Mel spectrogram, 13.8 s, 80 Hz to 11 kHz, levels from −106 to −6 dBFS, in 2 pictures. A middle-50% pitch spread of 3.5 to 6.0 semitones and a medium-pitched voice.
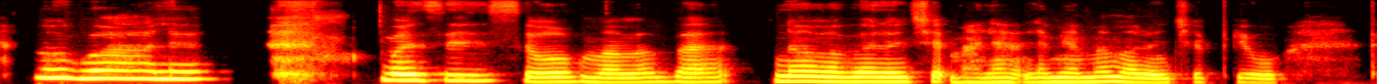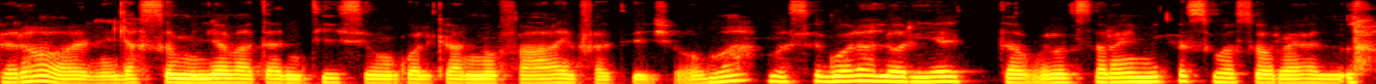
Yes: average, 4.4 semitones; medium, 170 Hz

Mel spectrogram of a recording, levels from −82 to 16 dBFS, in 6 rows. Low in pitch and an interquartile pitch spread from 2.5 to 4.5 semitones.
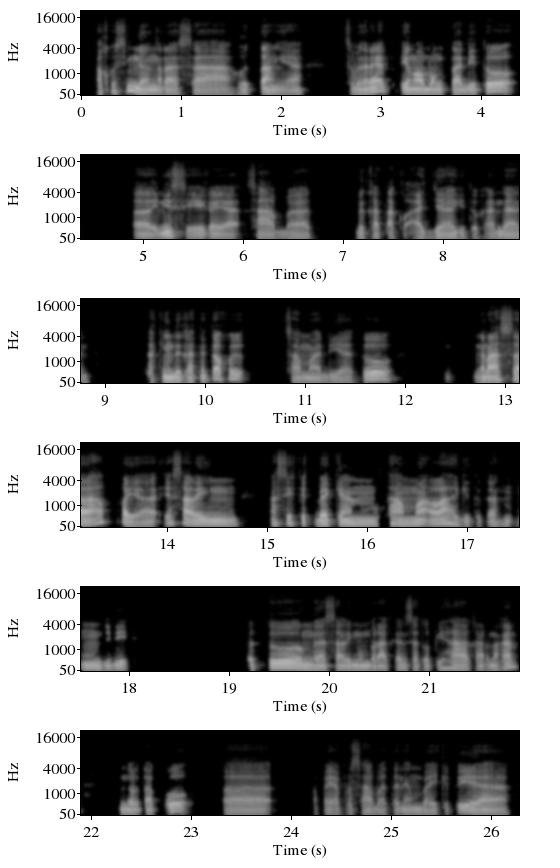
No: low, 105 Hz; average, 4.9 semitones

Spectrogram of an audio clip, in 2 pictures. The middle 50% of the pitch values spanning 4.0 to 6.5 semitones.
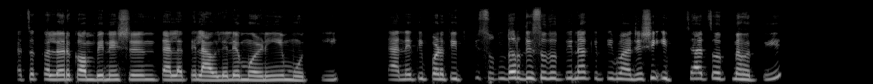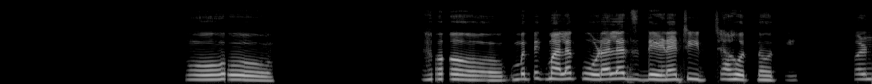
No: average, 3.2 semitones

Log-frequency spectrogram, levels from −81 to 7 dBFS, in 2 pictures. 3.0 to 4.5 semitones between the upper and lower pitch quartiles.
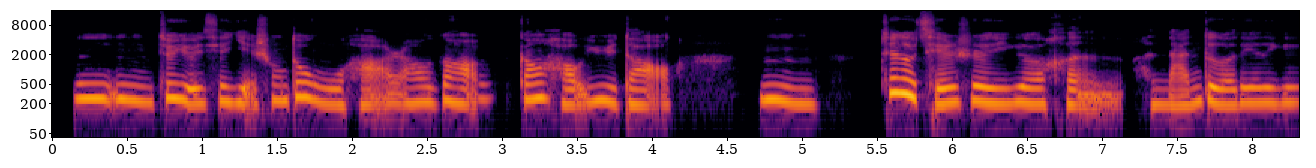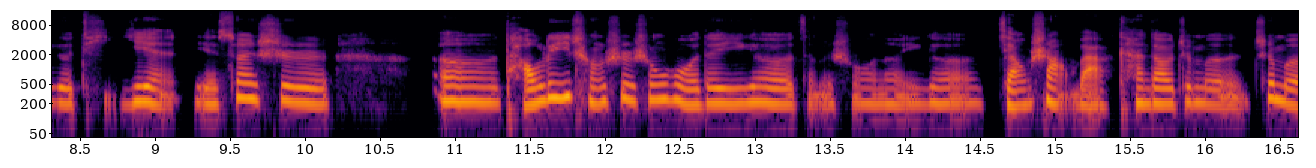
No: narrow, 2.6 semitones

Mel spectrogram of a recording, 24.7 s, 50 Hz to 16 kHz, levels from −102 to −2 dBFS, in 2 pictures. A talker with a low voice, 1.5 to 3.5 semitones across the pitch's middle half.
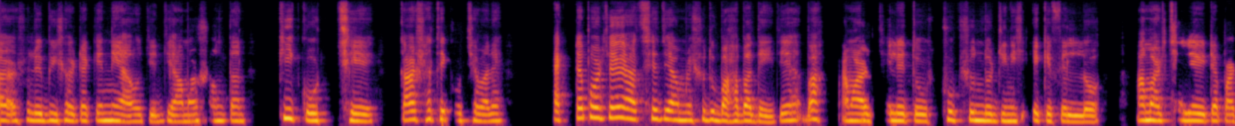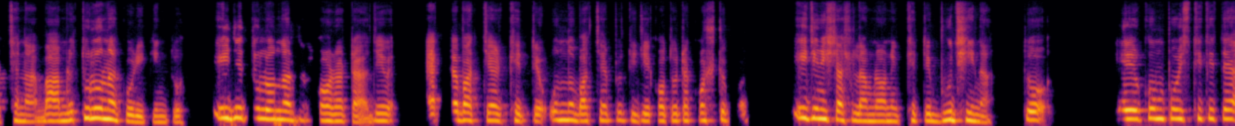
No: high, 215 Hz; average, 3.1 semitones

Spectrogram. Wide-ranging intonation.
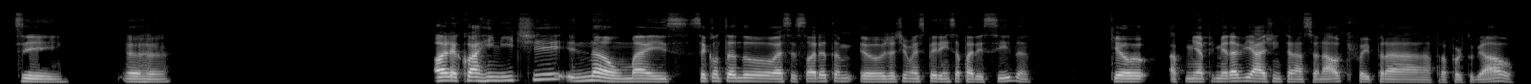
No: average, 2.7 semitones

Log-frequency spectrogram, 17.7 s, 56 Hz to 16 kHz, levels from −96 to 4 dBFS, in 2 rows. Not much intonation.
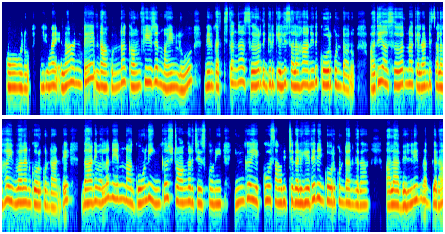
Yes: narrow, 2.3 semitones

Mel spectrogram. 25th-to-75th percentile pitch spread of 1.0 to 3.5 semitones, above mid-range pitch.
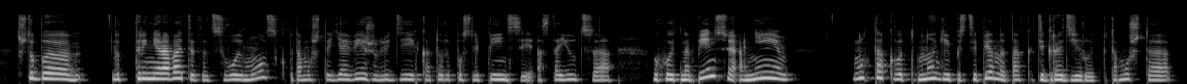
Yes: average, 3.1 semitones; high, 225 Hz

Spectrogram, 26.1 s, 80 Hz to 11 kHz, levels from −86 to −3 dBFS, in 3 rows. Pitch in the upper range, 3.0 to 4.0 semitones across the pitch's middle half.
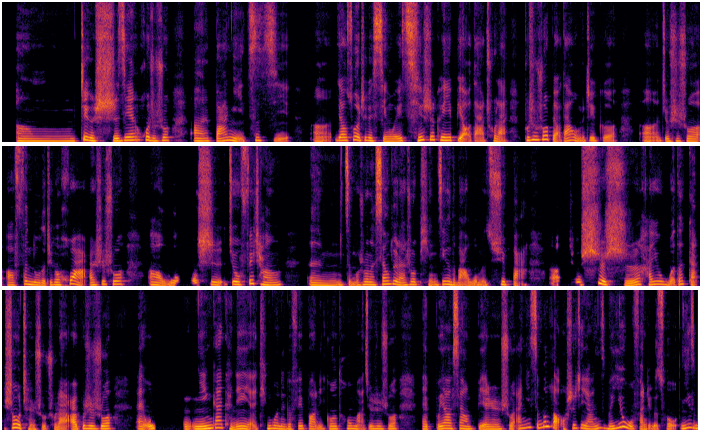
Yes: high, 205 Hz; average, 3.6 semitones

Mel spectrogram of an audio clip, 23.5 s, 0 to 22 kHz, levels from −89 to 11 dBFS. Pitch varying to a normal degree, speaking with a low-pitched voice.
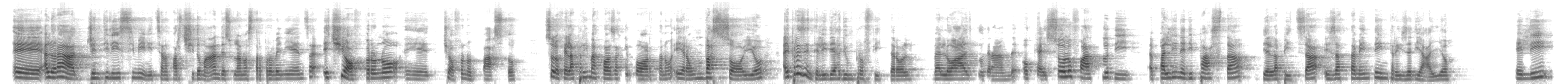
No: average, 3.5 semitones; medium, 175 Hz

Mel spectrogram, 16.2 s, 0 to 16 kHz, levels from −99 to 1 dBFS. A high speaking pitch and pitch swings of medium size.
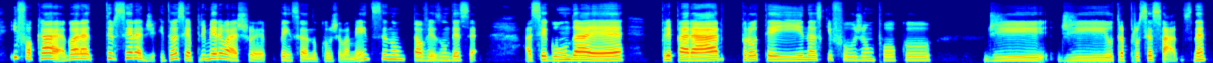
Yes: high, 205 Hz; average, 3.7 semitones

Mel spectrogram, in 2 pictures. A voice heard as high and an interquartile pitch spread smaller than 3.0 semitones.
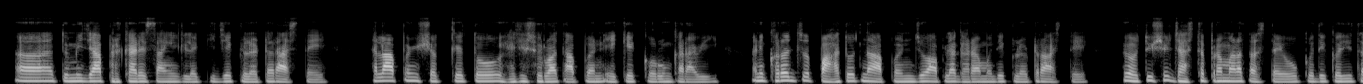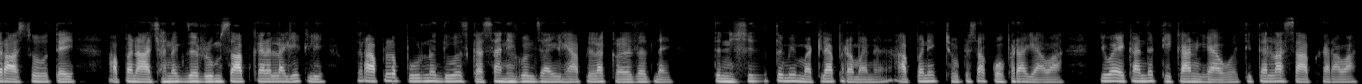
No: low, 130 Hz; narrow, 2.5 semitones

